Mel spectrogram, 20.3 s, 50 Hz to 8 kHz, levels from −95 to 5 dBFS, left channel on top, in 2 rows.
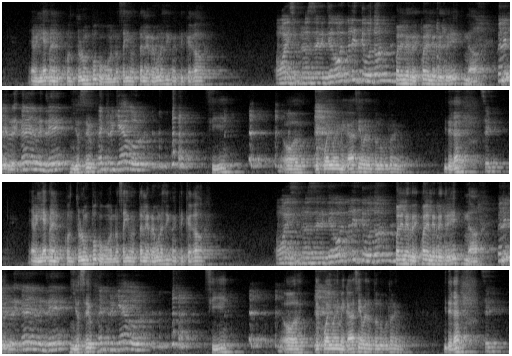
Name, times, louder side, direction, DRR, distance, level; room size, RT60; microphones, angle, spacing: voice 1, 0.5-4.1 7.9-9.7 10.1-10.3 11.5-12.1 14.4-14.8 15.7-18.3 19.0-19.7, right 1 dB, 70° right, 7 dB, 2.0 m, -25 dB
voice 2, 5.5-8.3 8.8-8.9 9.9-11.4 12.1-13.8 15.1-15.2 15.6-15.7 16.4-16.8 19.1-19.2 19.8-19.9, left 1 dB, 40° left, 2 dB, 6.2 m, -29 dB
24.5 x 21.5 x 8.2 m, 1.3 s
head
